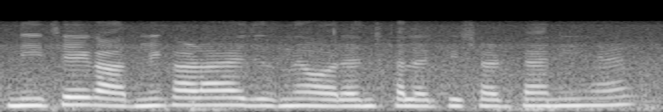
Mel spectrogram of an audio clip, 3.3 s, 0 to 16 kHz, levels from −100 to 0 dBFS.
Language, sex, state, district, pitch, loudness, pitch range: Hindi, female, Uttar Pradesh, Lucknow, 215 Hz, -12 LUFS, 210-230 Hz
